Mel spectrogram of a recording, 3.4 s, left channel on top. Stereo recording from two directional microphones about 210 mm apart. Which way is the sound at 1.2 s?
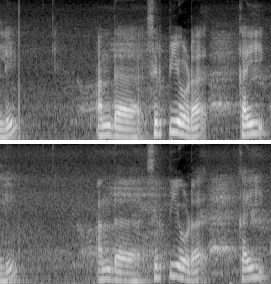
20° left (ahead or behind).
